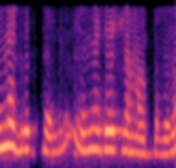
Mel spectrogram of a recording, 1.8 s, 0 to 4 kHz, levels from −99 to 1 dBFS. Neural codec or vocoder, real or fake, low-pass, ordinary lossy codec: codec, 16 kHz, 2 kbps, FreqCodec, smaller model; fake; 3.6 kHz; none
